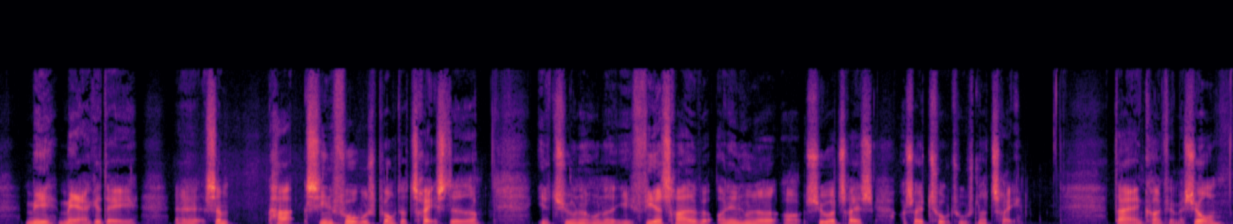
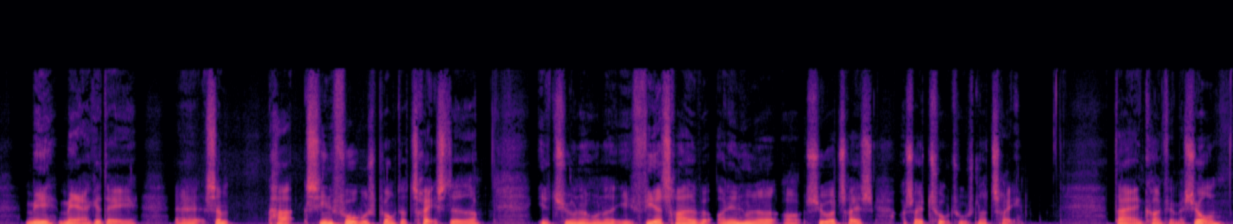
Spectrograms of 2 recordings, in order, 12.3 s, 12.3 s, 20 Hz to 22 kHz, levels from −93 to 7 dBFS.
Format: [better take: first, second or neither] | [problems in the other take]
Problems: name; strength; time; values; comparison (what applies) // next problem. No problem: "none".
second | thin; somewhat; fading below 1 kHz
